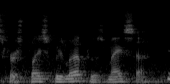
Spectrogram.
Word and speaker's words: Mesa: She was from Maine, so she thought it was Messa, which which is the same way Siri pronounces it.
